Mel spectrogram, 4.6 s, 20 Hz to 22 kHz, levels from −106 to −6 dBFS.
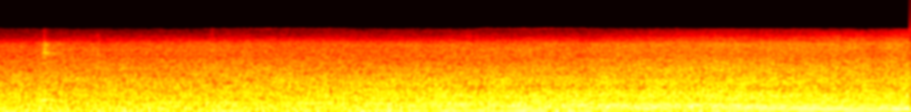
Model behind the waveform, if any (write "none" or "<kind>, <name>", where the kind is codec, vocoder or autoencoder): vocoder, Vocos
